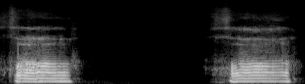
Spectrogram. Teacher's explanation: خا یعنی گلے کے اوپر سے گلی ہوئی آواز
